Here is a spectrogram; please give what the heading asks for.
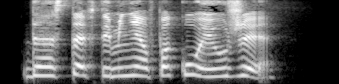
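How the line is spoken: Wailing woman. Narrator (Russian): взвыла бывшая госпожа

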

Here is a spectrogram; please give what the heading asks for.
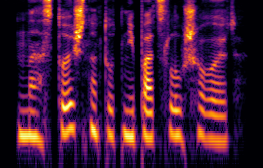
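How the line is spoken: Quiet young woman. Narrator (Russian): тихо спросила молодая женщина

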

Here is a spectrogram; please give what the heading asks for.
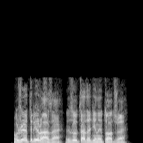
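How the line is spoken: Snapping. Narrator (Russian): огрызнулся

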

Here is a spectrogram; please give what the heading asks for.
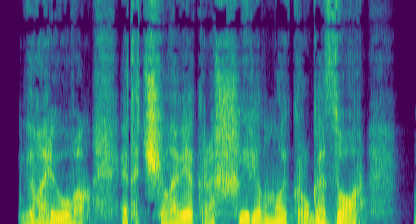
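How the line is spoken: Exclaimed. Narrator (Russian): воскликнул он

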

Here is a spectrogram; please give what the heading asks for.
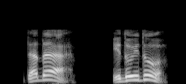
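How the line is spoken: Sudden shout. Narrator (Russian): Крикнул он вдруг в ответ на все еще не умолкающие звонки и стук в коридорную дверь

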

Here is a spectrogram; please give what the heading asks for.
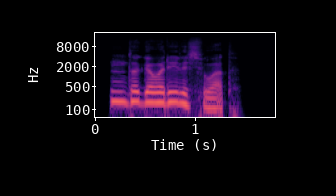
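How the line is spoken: Sigh. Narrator (Russian): вздохнула Элла

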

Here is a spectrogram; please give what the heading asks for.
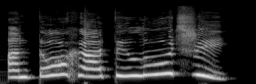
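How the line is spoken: Shrieking teenage girls. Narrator (Russian): визжали восьмиклассницы

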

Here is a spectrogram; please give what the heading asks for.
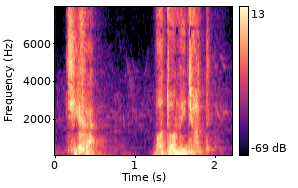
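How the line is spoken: Whisper. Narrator (Russian): прошептал папа Ларсен

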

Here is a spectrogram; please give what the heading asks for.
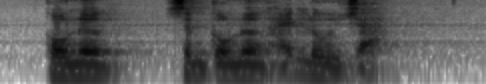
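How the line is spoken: Cold. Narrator (Vietnamese): Trần Lâm lạnh lùng hướng Hắc Y La Sát đệ nhị và nói

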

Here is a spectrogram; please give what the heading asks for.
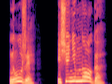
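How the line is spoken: Encouraging shout. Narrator (Russian): крикнула, подбадривая его Нина

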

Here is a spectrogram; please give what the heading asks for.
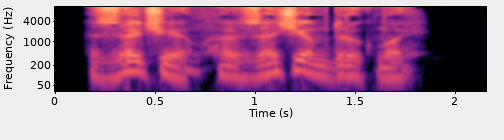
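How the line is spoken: Breathed out. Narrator (Russian): выдохнул Штерн

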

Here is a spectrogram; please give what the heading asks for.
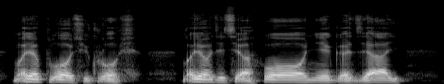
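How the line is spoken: Loud unconscious groan. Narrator (Russian): Он громко застонал, сам того не замечая

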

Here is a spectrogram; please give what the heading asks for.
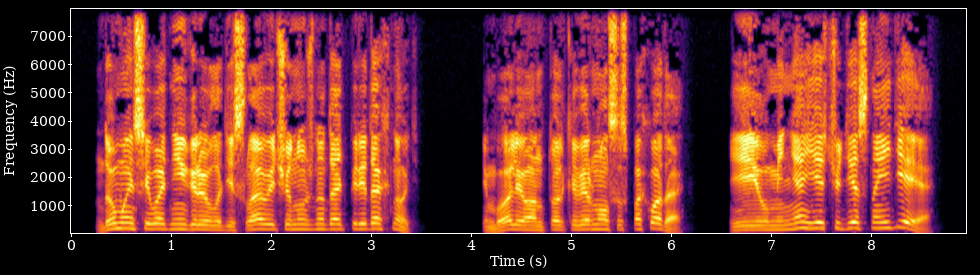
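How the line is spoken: Declaring. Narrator (Russian): заявила Морозова

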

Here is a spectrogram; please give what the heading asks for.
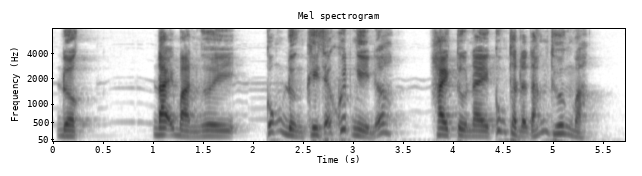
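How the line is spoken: Sighing. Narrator (Vietnamese): Bạch Tiểu Thuần lại thở dài

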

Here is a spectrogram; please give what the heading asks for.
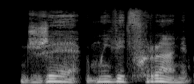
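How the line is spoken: Whisper. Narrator (Russian): прошептала Алина

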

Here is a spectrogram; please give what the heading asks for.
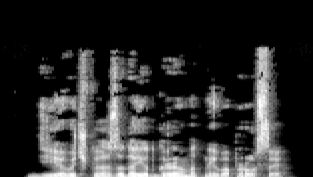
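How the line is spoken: Muttered. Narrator (Russian): пробормотал Ивар

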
